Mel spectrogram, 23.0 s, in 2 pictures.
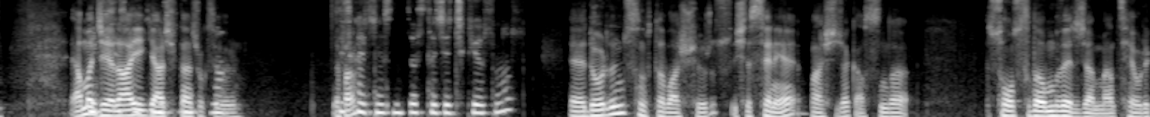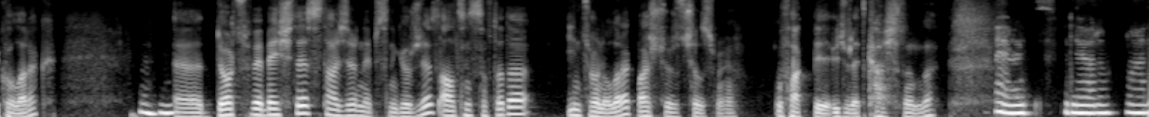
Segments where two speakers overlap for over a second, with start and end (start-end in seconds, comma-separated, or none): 0.9-2.3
